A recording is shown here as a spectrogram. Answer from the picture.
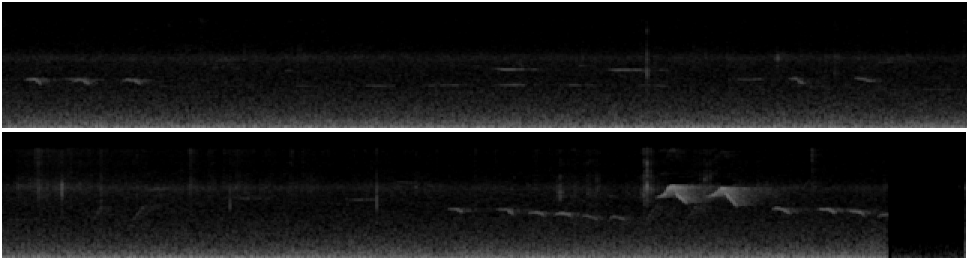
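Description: Wild birds calling in the bush: short repeated chirps, a falling run of notes about ten seconds in, then two louder downward-sweeping calls, over the steady hiss of a trail camera's microphone. The sound drops out briefly near the end.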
